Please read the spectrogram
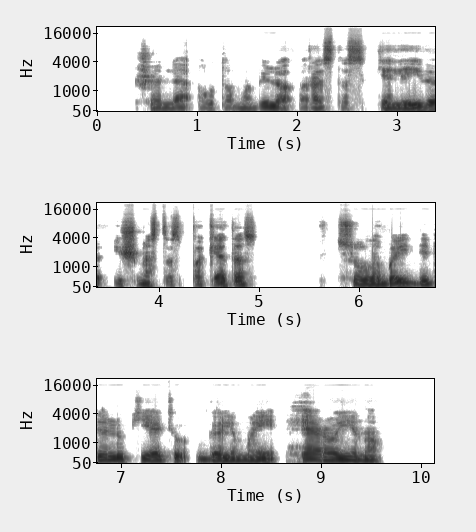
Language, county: Lithuanian, Vilnius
